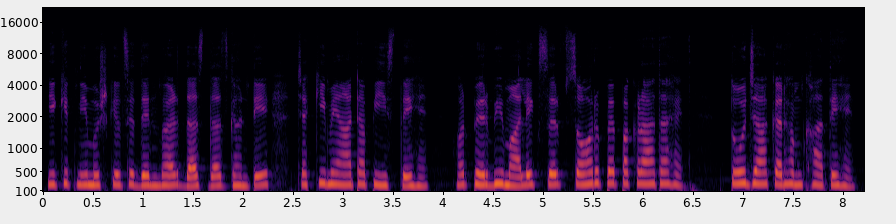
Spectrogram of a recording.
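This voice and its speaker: A woman's voice: fairly high pitch, level tone, moderate pace, mellow, dry recording, clean studio sound, lightly acted. A woman voicing a meek, plaintive young daughter-in-law from a poor household.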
